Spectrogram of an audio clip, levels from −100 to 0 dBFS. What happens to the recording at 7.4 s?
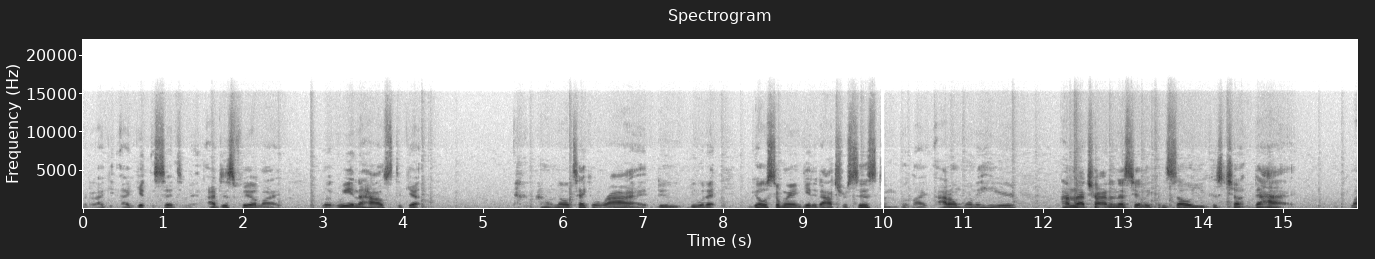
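Speech cut by the noise suppressor: it mistakes part of the speech for noise between 7.13 and 7.61 s, pulling about 150 ms down by up to about 19 dB, so it sounds swallowed. Noise suppressor artifacts also continue here: the background is cut by about 18 dB between words and rises again underneath them.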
